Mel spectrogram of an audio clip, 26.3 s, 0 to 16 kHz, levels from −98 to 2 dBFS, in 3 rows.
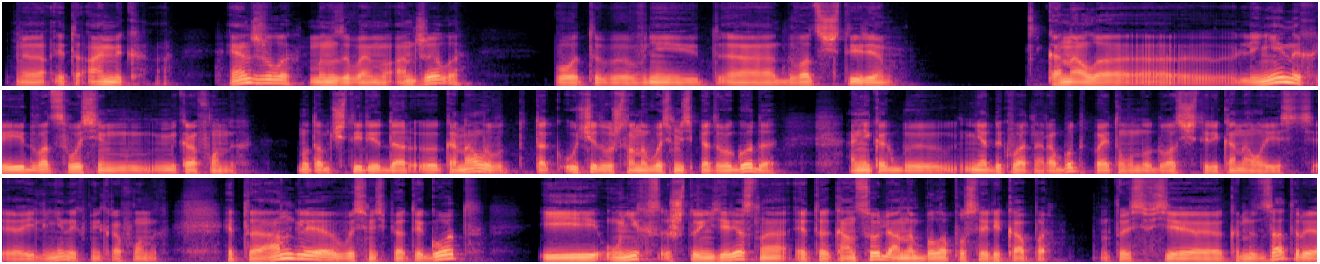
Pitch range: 85-100 Hz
